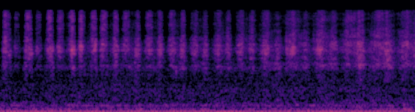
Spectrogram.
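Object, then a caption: Painted canvas surface rubbed with a soft swab. A gloved hand rubs the cracked paint on the face of an old oil portrait on canvas, lying flat, using a soft brush or swab on a yellow wooden handle in small strokes. Steady, bright, brushy swishes repeat in a quick rhythm over a constant low hum.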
